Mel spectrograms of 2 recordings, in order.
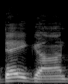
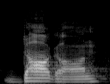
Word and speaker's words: Dagon: It looks like Dagon, but it's actually pronounced Dagon.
